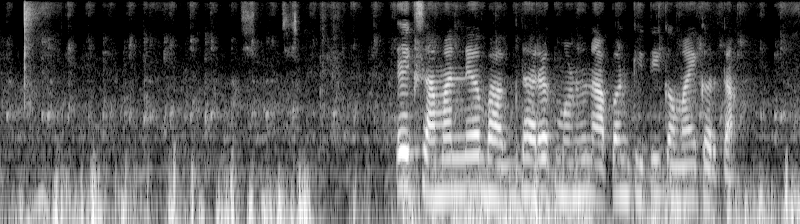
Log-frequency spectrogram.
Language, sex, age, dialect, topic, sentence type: Marathi, female, 31-35, Varhadi, banking, statement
